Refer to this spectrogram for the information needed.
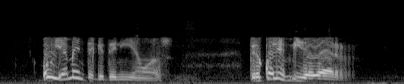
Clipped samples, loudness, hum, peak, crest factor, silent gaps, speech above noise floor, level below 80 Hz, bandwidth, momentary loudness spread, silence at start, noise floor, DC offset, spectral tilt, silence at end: under 0.1%; -22 LUFS; none; -8 dBFS; 16 dB; none; 27 dB; -52 dBFS; 7.2 kHz; 13 LU; 0.45 s; -49 dBFS; under 0.1%; -6.5 dB/octave; 0.2 s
